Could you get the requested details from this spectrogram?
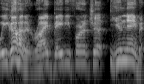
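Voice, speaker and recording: With a New York accent, a man speaks at a fairly quick pace in a high-pitched, bright, sharp tone. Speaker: network marketer, former police officer and firefighter. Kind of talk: sales pitch. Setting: video call. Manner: casual.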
